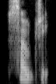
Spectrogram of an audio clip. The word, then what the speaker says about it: Sochi: Sochi.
